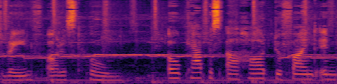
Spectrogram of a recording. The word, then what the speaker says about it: okapi: the Okapi pronounced Okapi is beautiful and unusual with its white and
